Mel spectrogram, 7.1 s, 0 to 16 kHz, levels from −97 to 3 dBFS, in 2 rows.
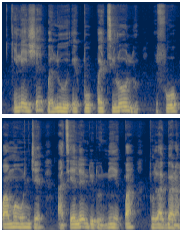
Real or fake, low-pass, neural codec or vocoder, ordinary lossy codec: real; 14.4 kHz; none; none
